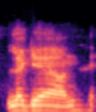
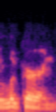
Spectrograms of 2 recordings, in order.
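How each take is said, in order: First: The name is pronounced the French way. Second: The name is pronounced the English way. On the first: This is the original family pronunciation. "in the proper French" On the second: The family adapted the name after emigrating. "because we anglicized it"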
